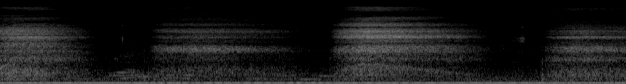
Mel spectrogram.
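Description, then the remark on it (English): Slow, deliberate alternate nostril breathing, in through one nostril and out the other, with three long airy inhales and exhales in a steady rhythm over a low constant hum. Nobody speaks. “And you do alternate nostril breathing.”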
